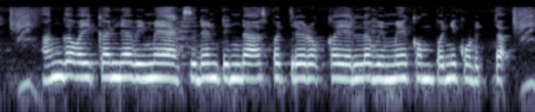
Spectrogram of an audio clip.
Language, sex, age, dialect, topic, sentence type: Kannada, female, 18-24, Central, banking, statement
